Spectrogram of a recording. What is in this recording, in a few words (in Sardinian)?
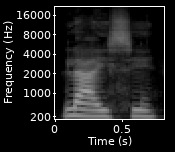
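"l'ais", Sardinian, female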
